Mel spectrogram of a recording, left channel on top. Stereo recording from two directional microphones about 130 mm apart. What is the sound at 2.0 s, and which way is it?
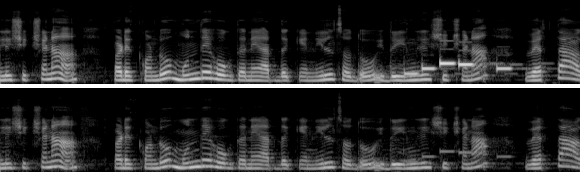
A woman's voice, 35° left (ahead or behind).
